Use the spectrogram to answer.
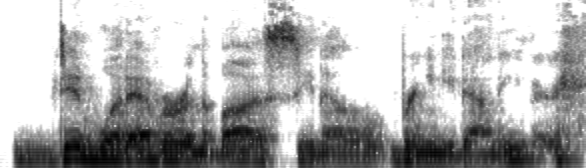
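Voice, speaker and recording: With audible room echo, a man with an American accent speaks at a moderate pace. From Texas, Victoria. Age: 30s. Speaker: touring guitarist and steel guitarist. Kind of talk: casual interview chat.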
